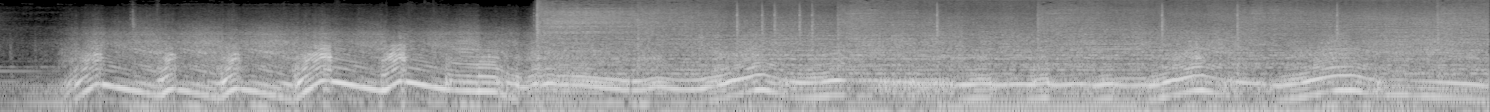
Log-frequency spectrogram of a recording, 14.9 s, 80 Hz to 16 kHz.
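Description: Porsche 911 GT3 (992)'s naturally aspirated 4.0-litre flat-six revving as the car is driven slowly. First comes a string of quick throttle blips, about one a second, each pitch rising and falling. Then come slower, wider swells in pitch.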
